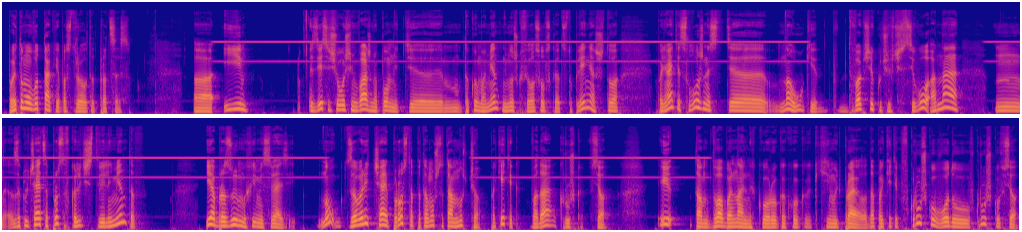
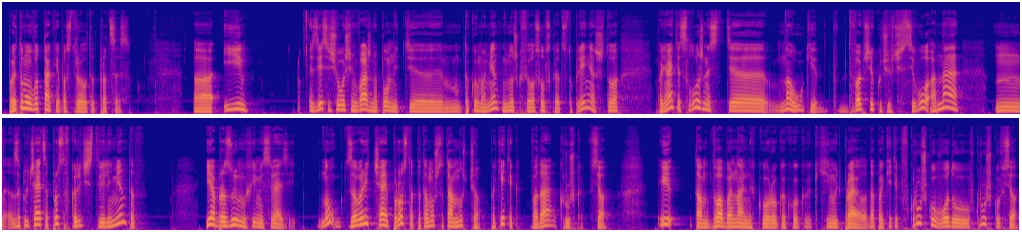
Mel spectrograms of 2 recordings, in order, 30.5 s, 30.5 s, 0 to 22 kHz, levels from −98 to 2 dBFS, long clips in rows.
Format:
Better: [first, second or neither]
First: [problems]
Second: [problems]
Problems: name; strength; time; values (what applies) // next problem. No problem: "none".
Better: second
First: high-pitched whine; noticeable; from 3 to 12 s, from 15 to 20 s and from 22 to 26 s; 5 kHz, 15 dB below the speech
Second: none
